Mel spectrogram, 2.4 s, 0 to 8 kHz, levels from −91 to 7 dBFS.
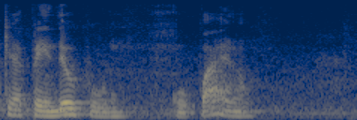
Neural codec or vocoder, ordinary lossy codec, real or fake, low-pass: none; none; real; 7.2 kHz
